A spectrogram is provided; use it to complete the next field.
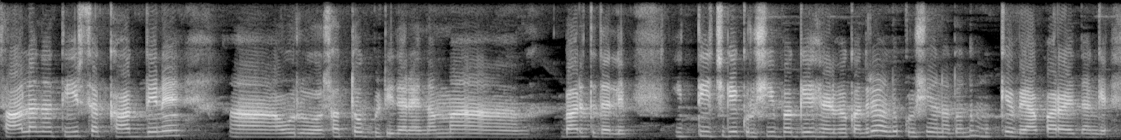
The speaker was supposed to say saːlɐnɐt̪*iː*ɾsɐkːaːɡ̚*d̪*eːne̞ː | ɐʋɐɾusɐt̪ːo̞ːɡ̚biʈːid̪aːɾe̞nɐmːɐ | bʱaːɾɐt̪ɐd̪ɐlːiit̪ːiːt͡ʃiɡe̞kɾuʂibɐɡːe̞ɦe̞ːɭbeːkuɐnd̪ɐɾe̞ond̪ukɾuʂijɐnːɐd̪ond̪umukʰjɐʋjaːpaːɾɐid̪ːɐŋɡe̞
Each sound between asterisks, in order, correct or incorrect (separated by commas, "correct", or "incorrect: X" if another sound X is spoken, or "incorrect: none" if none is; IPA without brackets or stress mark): correct, correct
